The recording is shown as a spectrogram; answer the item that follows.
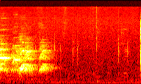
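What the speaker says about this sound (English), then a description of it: "I think the dog's barking adds an authentic touch too." A dog barks close and loud in a short burst at the start, then falls quiet, with only faint background noise and a small click at the end.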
